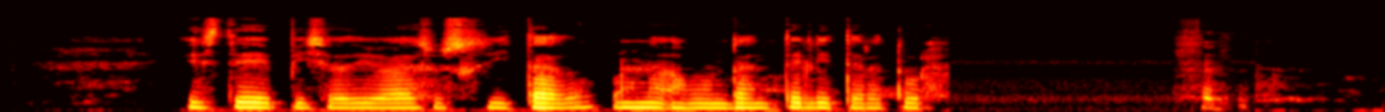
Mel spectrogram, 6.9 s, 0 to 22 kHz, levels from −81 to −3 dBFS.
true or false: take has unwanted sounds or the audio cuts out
true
